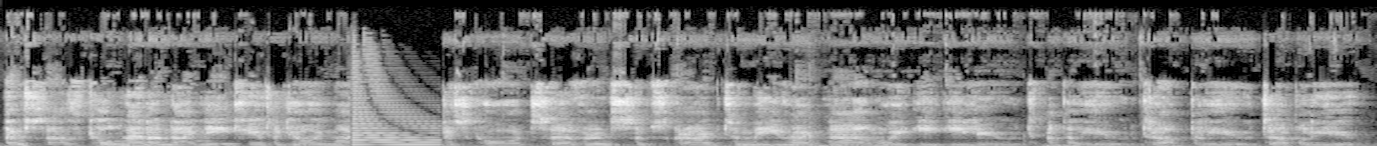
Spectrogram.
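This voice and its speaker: A man's voice: on the high side, very animated, measured pace, sharp tone, faint music behind. A man's text-to-speech voice delivering comic interjections.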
